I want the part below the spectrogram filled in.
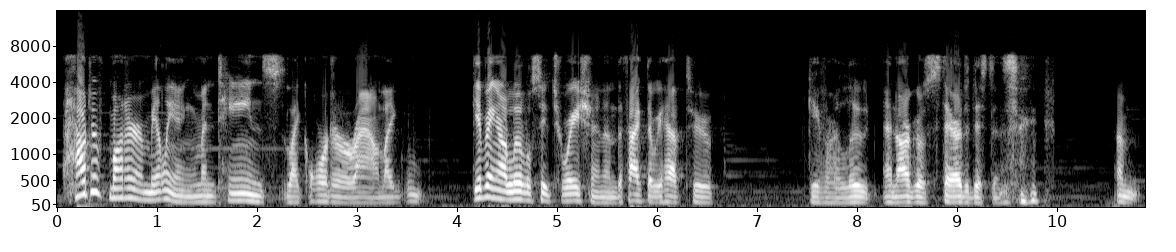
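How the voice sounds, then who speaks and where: A man playing a tabletop game, chatty and quick to laugh. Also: lowish voice, expressive, a bit bright, faint music behind. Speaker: player. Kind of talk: casual tabletop game chat.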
